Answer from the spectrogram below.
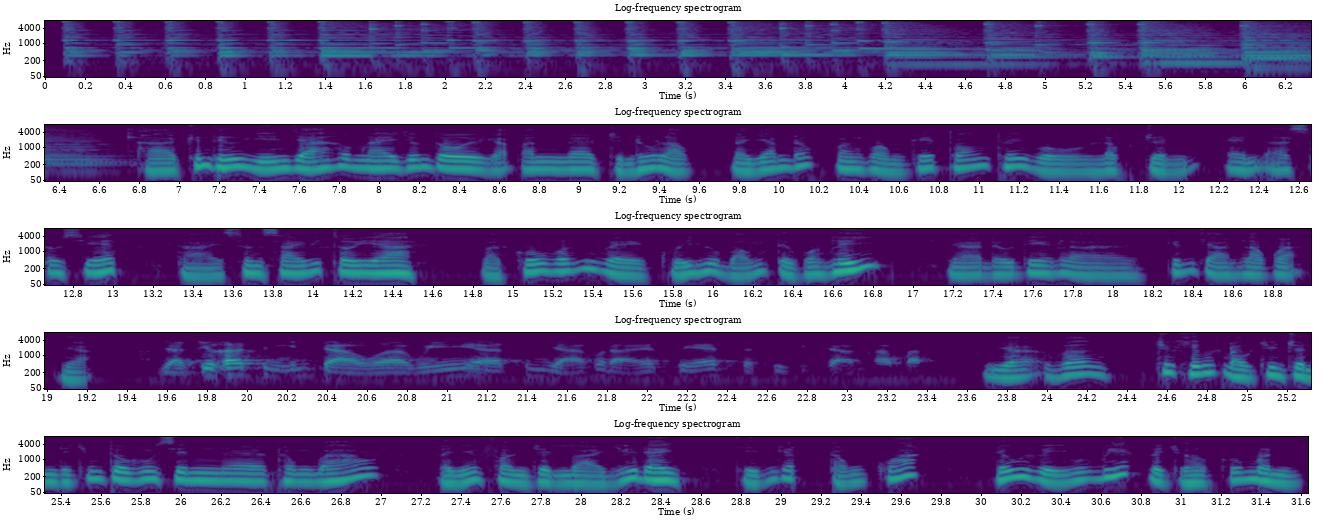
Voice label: vietnamese; tax; pay back study and training loans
